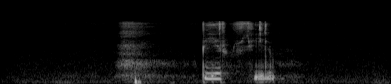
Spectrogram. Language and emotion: Russian, sad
